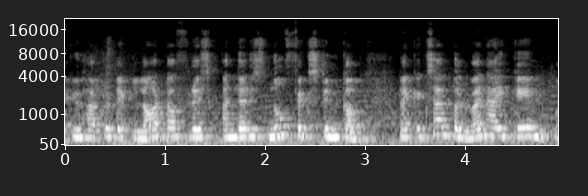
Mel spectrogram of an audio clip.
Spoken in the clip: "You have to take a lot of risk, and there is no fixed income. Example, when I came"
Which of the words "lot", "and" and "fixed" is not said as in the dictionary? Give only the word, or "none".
none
